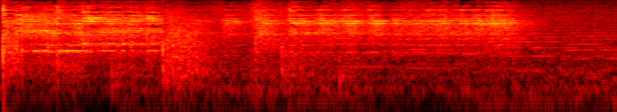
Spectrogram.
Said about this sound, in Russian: Потир и дискос упали на пол и покатились, звеня.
